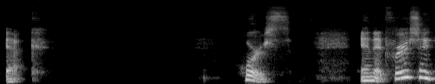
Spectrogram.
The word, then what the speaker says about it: each: BEC it's spelled EA CH and Gillick but pronounced ik horse and at first I thought this was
